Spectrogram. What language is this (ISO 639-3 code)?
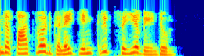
tam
